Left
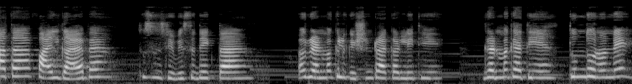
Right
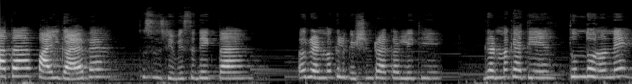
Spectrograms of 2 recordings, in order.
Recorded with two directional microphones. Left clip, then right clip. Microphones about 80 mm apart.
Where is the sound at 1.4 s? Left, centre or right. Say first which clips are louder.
Left 4 dB; left.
